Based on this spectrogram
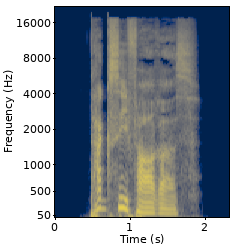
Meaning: genitive singular of Taxifahrer
- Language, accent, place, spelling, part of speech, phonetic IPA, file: German, Germany, Berlin, Taxifahrers, noun, [ˈtaksiˌfaːʁɐs], De-Taxifahrers.ogg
